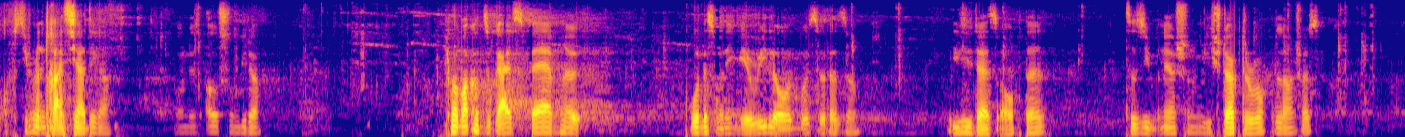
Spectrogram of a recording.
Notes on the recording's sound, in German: Richtig schlechte Sound Qualität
